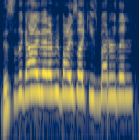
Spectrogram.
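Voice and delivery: high, fast, pitch climbing in disbelief; can't believe what you're seeing, voice up high; stunned fan mocking the hype, high and quick; incredulous disbelief. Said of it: "I was just like".

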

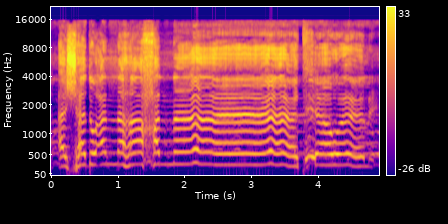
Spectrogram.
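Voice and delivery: chanted grieving storytelling; mournful majlis narration; lament recitation. Acted. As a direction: intone the tale as a mourning chant.

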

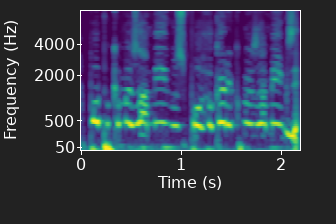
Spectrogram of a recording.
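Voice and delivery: put-on high, fast whiny child pleading with his father; crying child voice. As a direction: plead like a crying boy who wants his friends. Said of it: "Chorei, chorei".

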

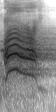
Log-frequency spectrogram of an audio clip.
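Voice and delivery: sudden high yelp of fright; startled yelp. Retold or imitated. Worker nearly falling from scaffolding, startled high yelp. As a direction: yelp like you nearly fell.

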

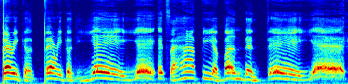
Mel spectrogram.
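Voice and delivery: loud, high cheering that rises to a squealed yay; excited cheer. Shown as a demonstration. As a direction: cheer like you just won a million dollars. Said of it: "you're real excited and happy".

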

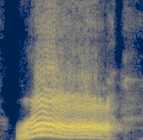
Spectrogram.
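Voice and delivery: high, loud squawking roar; giant bird roar. Acted. The giant bird shrieking at the lemur, loud roar. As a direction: let out a monster bird's cry. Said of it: "the bird looks down and goes".

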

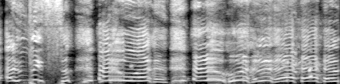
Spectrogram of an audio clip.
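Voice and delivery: high, whimpering mock cry; mock scared. Man imagines being grabbed by her, mock-scared whimper. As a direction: whine it like a frightened victim, hammed up. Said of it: "I'm just so scared".

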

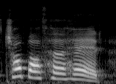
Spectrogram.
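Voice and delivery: loud sudden command; barked order. Acted. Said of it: "Duchess orders a beheading".

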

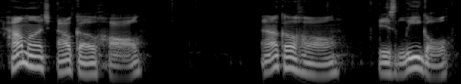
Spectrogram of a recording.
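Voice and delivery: typing out a query word by word, slow; word by word, like typing into a search bar. Acted. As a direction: read the question slowly as if typing it.

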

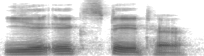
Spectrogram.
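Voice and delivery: usual speaking voice

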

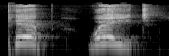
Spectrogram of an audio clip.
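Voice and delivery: high, loud call after someone. Acted. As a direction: call out to stop him. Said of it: "I called after him".

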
